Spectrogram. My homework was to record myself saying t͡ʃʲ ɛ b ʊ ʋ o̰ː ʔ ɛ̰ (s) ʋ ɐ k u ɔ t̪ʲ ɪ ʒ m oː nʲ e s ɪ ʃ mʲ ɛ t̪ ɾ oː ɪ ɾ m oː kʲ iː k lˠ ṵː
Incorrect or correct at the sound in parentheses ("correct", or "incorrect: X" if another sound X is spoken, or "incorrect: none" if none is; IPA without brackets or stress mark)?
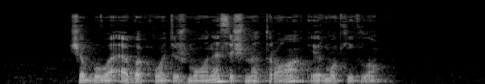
incorrect: none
